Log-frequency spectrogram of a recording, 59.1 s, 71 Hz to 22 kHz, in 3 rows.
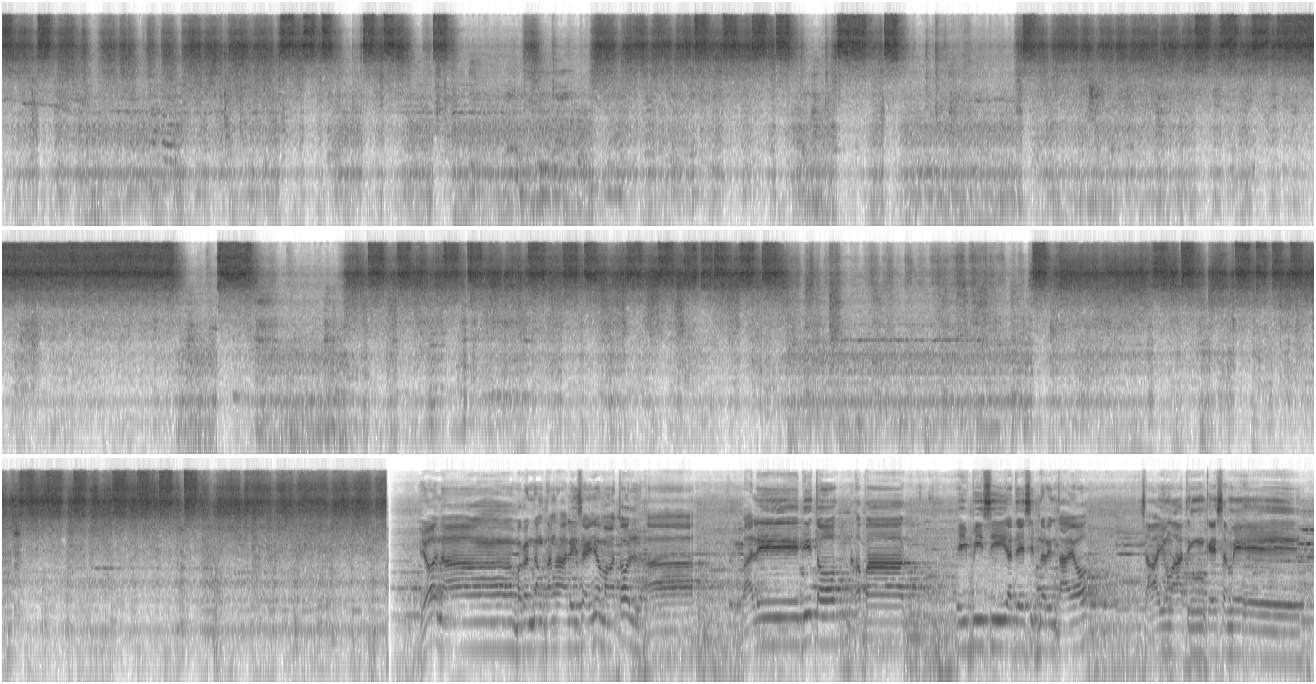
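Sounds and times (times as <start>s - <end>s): spray gun hissing: 15.2s - 23.5s, 24.8s - 31.8s, 35.1s - 45.2s.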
